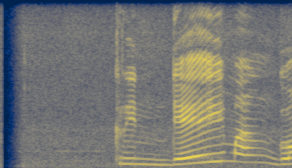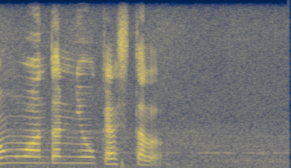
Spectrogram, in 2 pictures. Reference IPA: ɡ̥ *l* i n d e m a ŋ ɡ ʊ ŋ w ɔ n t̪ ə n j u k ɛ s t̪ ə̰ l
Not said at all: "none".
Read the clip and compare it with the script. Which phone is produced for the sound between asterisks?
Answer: ɾ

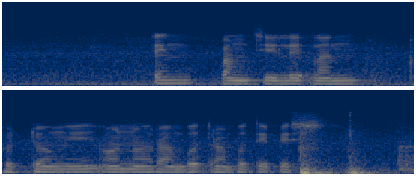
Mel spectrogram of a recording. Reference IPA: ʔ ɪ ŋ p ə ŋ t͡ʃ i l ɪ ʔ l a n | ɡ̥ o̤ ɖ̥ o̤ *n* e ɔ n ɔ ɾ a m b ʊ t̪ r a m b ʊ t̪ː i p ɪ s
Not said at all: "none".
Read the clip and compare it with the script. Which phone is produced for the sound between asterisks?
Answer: ŋ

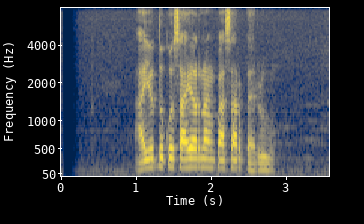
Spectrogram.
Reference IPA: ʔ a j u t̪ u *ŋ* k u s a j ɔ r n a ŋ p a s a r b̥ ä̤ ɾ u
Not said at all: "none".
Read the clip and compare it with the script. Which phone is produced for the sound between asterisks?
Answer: none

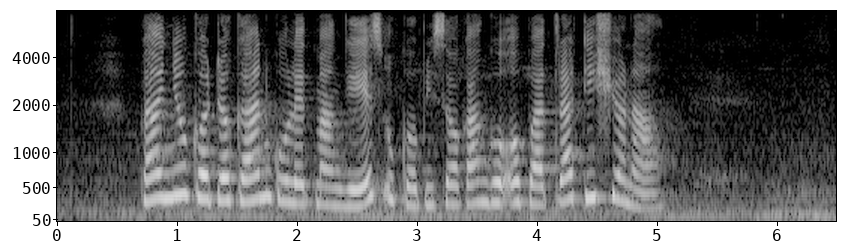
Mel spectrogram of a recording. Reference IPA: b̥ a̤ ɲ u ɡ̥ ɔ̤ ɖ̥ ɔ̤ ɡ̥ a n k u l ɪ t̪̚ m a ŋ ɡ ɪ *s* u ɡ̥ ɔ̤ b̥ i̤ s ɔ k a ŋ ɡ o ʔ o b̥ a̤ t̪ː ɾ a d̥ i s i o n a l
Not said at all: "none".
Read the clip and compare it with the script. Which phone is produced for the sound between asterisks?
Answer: s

